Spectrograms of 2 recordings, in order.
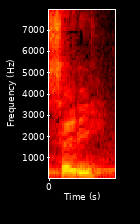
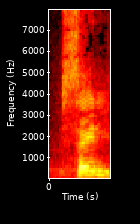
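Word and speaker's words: Sethi: familiar with uh ramit sadie and he wrote this book called i will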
